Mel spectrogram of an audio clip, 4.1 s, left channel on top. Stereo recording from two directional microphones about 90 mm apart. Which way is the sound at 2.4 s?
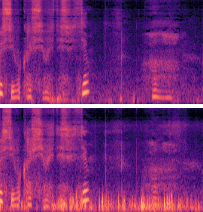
40° left (ahead or behind).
